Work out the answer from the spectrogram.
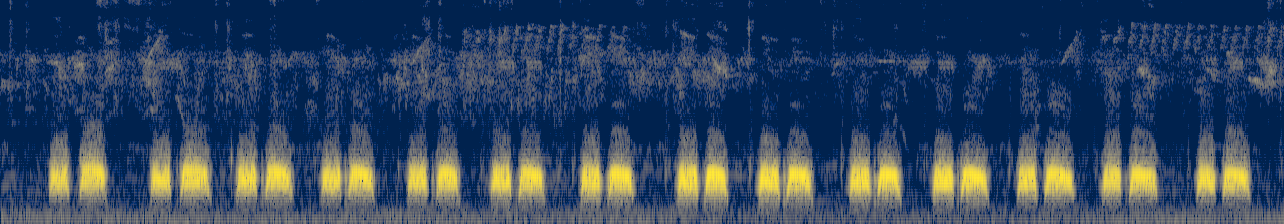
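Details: A long run of rhythmic cooing from spotted doves at a decoy-luring session, both birds described as fierce. Paired low notes repeat steadily, about twenty couplets in thirteen seconds, over quiet background.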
